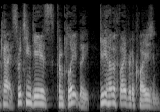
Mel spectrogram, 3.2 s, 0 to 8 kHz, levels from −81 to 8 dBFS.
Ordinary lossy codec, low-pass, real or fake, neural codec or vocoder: MP3, 32 kbps; 7.2 kHz; fake; codec, 44.1 kHz, 2.6 kbps, SNAC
